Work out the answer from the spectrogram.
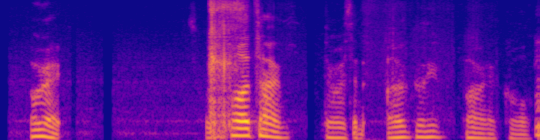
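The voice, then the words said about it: Cartoon Patrick Star character voice. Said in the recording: “put on the right voice. ... You do a really good Patrick impression.”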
